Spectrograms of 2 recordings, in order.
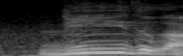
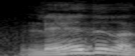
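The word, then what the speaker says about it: lead: 그다음 43번에 어른이 되었을 때 바로이 리드가 아니고 발음이 레드가 된다. 레드. 요거는 납이 됩니다.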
